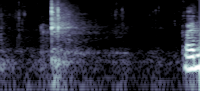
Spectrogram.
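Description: A spoon scrapes once through mango salad on a plate, about half a second in, a short scrape that fades quickly.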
